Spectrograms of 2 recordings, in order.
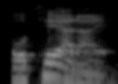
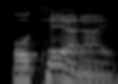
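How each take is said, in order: The two takes are said the same way.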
